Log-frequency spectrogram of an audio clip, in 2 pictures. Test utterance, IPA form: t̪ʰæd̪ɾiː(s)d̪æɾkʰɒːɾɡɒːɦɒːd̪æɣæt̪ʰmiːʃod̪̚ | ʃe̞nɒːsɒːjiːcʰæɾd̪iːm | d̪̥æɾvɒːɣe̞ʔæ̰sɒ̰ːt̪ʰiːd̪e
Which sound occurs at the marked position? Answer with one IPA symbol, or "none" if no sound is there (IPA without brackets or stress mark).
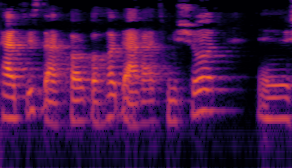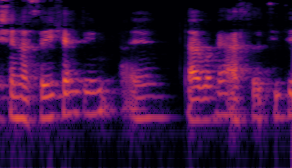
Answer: s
